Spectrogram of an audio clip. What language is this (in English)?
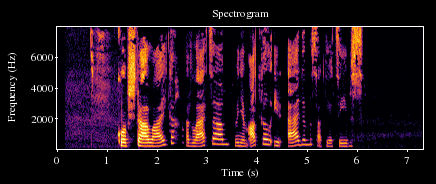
Latvian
